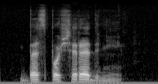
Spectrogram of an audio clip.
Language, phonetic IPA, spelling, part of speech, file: Polish, [ˌbɛspɔɕˈrɛdʲɲi], bezpośredni, adjective, Pl-bezpośredni.ogg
